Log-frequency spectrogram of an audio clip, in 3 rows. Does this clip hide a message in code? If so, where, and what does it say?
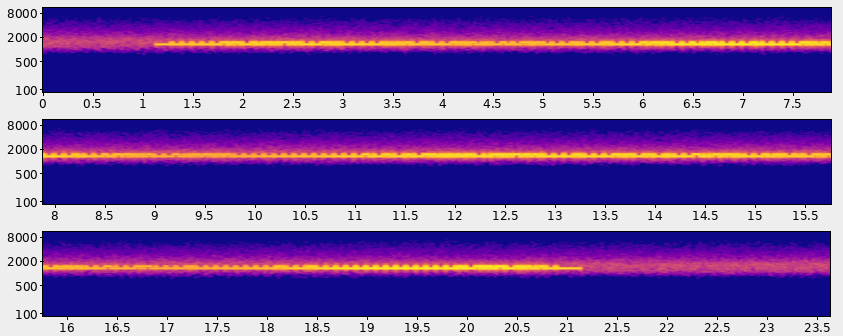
Yes: RTTY (75 baud, 170 Hz shift) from 1.1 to 21.1 s, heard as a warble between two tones, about 1420 Hz centre, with radio static, fading and a narrow filter. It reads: GAITI JPJAL RMJMV SVPSH ZVUGG BZGME IAOJL SZOLW CJWSK ITLND SIYTQ YGDVC ECPPO ORDSW LERBA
